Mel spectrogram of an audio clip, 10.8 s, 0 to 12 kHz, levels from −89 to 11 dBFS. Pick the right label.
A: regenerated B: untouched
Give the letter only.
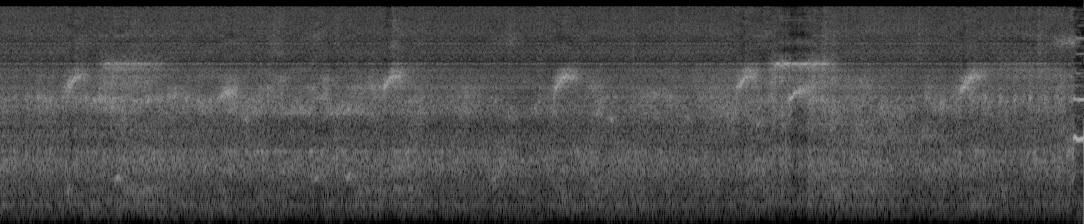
A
